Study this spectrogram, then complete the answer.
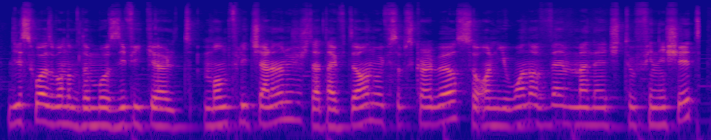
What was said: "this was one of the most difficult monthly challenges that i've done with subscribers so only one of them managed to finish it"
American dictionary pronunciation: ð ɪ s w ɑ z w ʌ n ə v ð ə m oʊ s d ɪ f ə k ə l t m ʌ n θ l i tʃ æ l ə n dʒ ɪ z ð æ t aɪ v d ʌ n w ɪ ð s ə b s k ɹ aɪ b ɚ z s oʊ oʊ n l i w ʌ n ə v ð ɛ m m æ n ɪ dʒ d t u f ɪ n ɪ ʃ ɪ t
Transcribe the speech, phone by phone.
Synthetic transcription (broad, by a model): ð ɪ s w ɑ z w ʌ n ə v ð ə m oʊ s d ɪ f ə k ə l t m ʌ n f l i tʃ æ l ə n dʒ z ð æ t aɪ v d ʌ n w ɪ ð s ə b s k ɹ aɪ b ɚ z s oʊ oʊ n l i w ʌ n ə v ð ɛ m m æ n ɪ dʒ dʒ t u f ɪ n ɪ ʃ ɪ t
